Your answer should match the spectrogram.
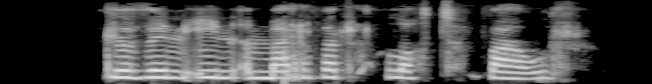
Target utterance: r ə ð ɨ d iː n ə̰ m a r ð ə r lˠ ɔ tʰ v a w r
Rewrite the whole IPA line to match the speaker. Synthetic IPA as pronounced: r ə ð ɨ n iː n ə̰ m a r v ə r lˠ ɔ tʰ v a w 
